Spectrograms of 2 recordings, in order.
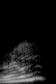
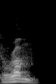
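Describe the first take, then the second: First: The vowel is a long oo sound. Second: The vowel is short, almost like rum. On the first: The speaker calls it right. "instead of saying room" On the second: The speaker calls it wrong. "say like rum. It almost sounds like they're saying rum"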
